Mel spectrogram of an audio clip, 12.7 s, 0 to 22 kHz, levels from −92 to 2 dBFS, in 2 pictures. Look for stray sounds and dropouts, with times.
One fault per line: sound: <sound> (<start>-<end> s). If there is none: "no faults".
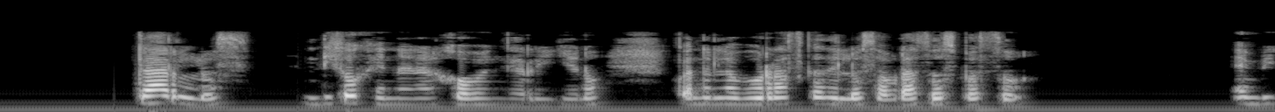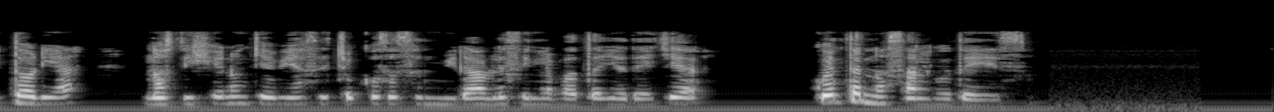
no faults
